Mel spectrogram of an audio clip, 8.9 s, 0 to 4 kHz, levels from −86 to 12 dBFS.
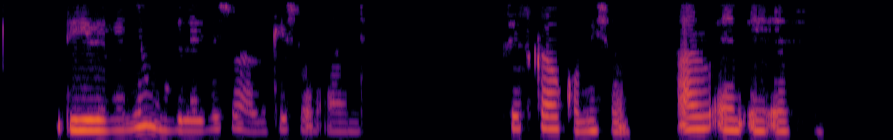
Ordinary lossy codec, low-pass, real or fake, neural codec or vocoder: none; 3.6 kHz; real; none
